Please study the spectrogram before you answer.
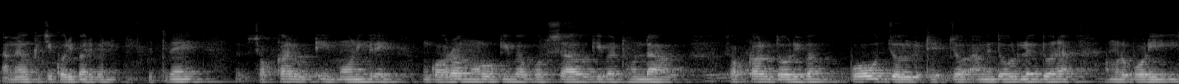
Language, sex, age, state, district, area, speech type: Odia, male, 18-30, Odisha, Rayagada, urban, spontaneous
